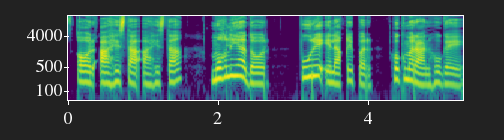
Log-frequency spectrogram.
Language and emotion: Urdu, neutral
